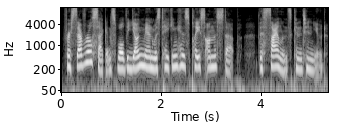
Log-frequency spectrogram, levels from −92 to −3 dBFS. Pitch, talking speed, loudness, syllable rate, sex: 225 Hz, 190 wpm, -19 LUFS, 5.6 syllables/s, female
